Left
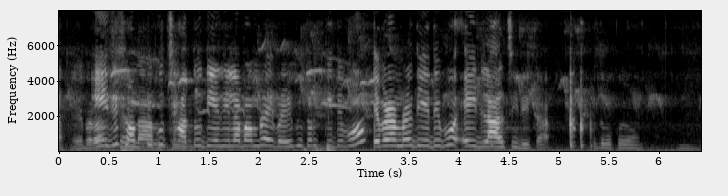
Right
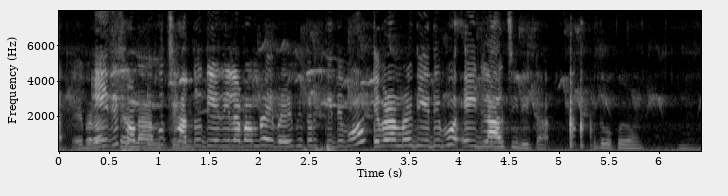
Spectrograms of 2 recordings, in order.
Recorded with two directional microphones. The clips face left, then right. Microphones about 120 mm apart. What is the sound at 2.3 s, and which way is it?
Speech, 20° left (ahead or behind).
